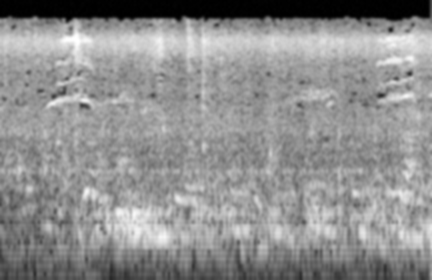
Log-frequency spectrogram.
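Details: Pigeons in a keeper's loft coo quietly, with low murmuring phrases that swell and fade, partly blurred by background hiss and faint distant chirping.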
